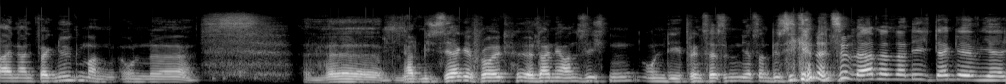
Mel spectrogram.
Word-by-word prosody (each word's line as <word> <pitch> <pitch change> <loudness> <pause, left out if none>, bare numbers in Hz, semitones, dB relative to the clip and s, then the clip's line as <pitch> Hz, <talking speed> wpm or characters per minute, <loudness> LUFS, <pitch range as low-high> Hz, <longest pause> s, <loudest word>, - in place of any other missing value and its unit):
ein 150 0 +2
ein 150 -1 -4
Vergnügen, 180 +6 -1
Mann 135 -7 -5
und, 125 +1 -10
äh 120 -4 -3 1.1
ähm, 110 -2 -1
hat 130 0 +2
mich 135 0 -5
sehr 175 +4 +5
gefreut, 165 -1 +2
äh, 160 -3 +3
deine 160 +1 +1
Ansichten 165 +3 -5
und 150 -2 -6
die 140 -1 -3
Prinzessin 155 +4 -1
jetzt 160 -1 -2
ein 160 -2 -4
bisschen 170 +6 0
kennenzulernen, 240 -3 +3
und 225 0 -2
ich 230 -3 -7
denke, 215 0 +2
wir 195 -1 -1
160 Hz, 150 wpm, -18 LUFS, 135-190 Hz, 1.1 s, sehr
